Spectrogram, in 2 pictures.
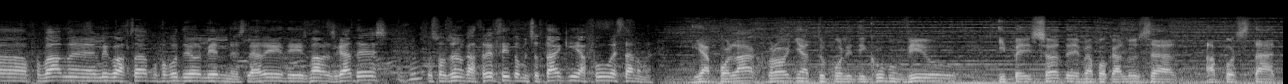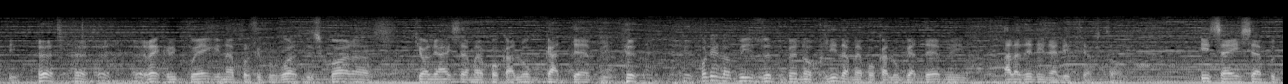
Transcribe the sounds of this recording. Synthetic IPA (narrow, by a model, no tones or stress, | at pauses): fovɐme̞liɣoɐft̪ɐpufovund̪eo̞lielinezðilɐðit̪izmɐvɾezɣɐt̪e̞s | pɾospɐzmenukɐθɾefθit̪omit͡so̞t̪ɐciɐfuest̪ɐnume̞ | ʝɐpo̞lɐxɾo̞ɲɐt̪upo̞lit̪ikumuviuipe̞ɾiso̞t̪e̞ɾimeɐpo̞kɐlusɐn | ɐpo̞st̪ɐt̪i | me̞xɾipueʝinɐpɾoθipuɾɣo̞st̪isxo̞ɾɐsceo̞liɐçisɐnmeɐpo̞kɐluŋɡɐnd̪e̞vi | polino̞mizuot̪ime̞no̞xliðɐmeɐpo̞kɐluŋɡɐnd̪evi | ɐlɐðe̞nineɐliθçɐːft̪o̞ | isɐisɐpu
